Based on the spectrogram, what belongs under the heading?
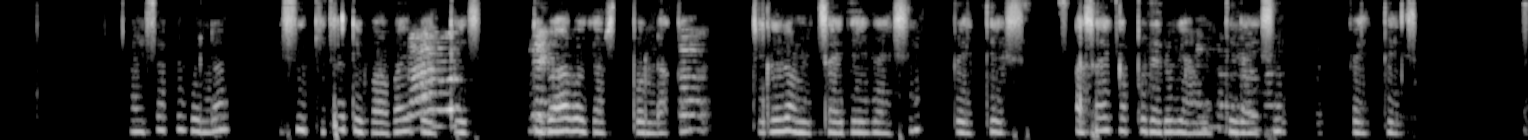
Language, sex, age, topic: Gamo, female, 25-35, government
